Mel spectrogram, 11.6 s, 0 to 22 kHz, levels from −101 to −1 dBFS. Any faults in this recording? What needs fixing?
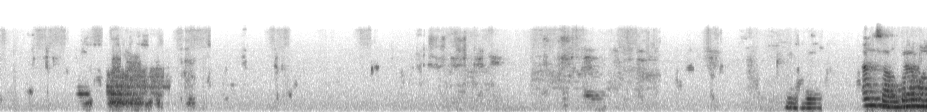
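Speech suppressed in double talk occurs from 0.91 to 2.88 s, with roughly 0.7 s of that span affected, and again from 9.01 s to the end. The speech dips by as much as roughly 25 dB. The likely cause is the echo canceller failing to separate near-end speech from loudspeaker echo while both sides talk, so it attenuates both. A double-talk detector that holds suppression back when near-end energy is strong would prevent this.

The other side's voice leaking through appears as brief scraps at 1.16 to 1.26 s and 2.59 to 2.64 s, around 35 and 40 dB below the speech. A sustained stretch follows from 9.93 s to the end, only about 20 dB down. Residual loudspeaker echo is likely reaching the microphone past the canceller. Better acoustic isolation or a longer, better-converged adaptive filter would prevent it.

Background gated by the echo canceller cuts the room sound during 3.16 to 5.20 s (about 1 s affected in total), 8.25 to 8.73 s, and 10.41 to 10.46 s. 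The drops are about 15, 16 and 12 dB. The canceller clamps the microphone hard while the loudspeaker plays, then releases. Comfort-noise fill and gentler residual suppression would prevent these dropouts. The call microphone processing band-limits the audio to 8 kHz.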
